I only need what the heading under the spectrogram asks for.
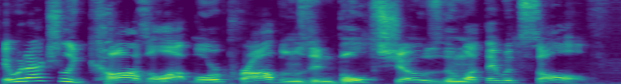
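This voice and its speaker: A man hosts a comedic review with a forceful, bright delivery. His pitch sits a little high and swings widely, giving his opinionated commentary a theatrical feel. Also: big pitch swings, moderate pace. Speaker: host and anime reviewer.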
